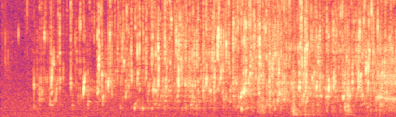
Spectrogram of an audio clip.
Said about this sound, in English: sometimes just the tree fern turns the water a little bit brown, so I just like to rinse it through a few times when I'm first watering it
